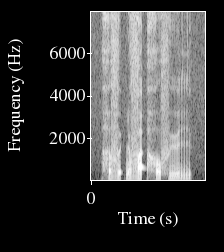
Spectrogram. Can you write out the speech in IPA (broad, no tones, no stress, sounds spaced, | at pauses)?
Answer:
h ə v ʏ ʔ ɳ ə v a ʔ h o f y r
